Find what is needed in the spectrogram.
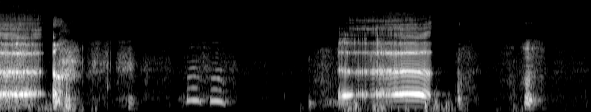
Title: me burping (funny)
